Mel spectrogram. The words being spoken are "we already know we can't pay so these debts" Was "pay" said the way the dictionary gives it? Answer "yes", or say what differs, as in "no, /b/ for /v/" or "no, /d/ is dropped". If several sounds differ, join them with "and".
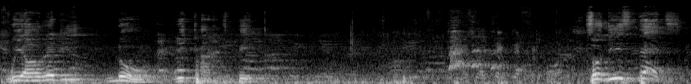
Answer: no, /b/ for /p/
